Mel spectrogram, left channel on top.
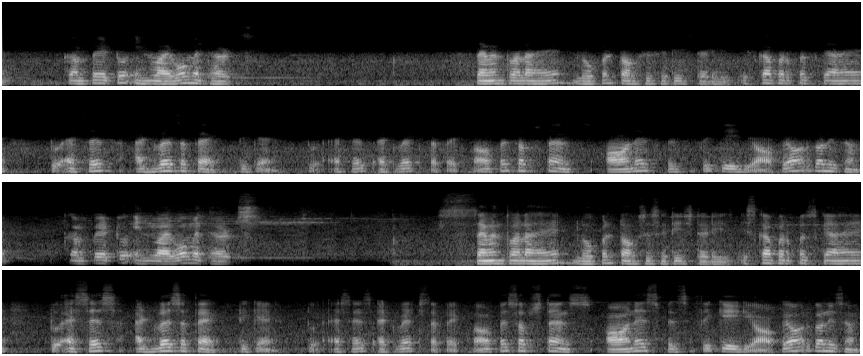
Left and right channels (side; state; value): both; normal; correlation 0.17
